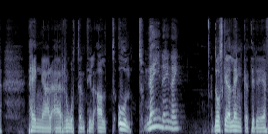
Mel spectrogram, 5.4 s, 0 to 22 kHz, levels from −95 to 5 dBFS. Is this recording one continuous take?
no; 1 cut; at 2.9 s

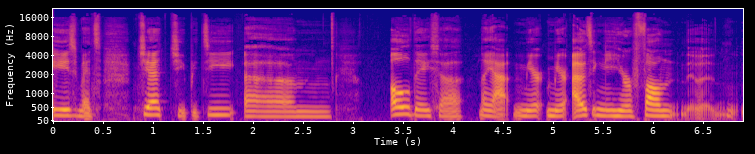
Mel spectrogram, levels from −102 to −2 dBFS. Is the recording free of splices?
yes; 0 cuts

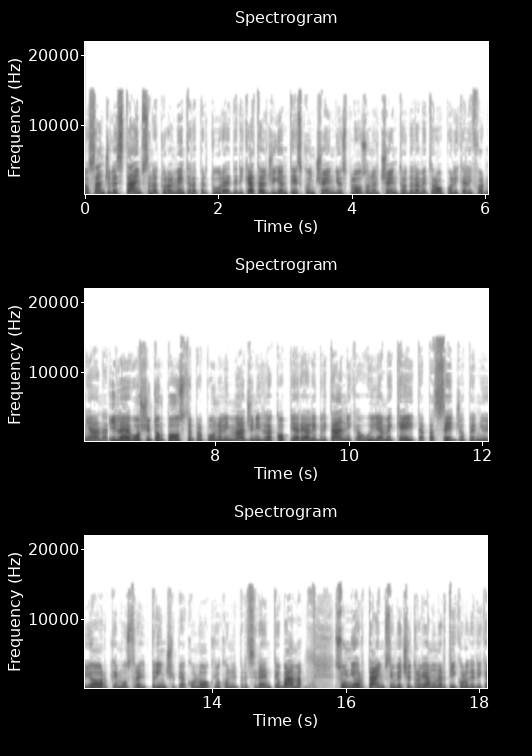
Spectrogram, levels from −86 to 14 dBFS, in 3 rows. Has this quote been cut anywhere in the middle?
yes; 1 cut; at 6.4 s

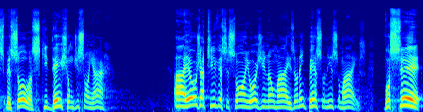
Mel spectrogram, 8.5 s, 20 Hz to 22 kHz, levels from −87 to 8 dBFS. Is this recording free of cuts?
no; 1 cut; at 7.5 s

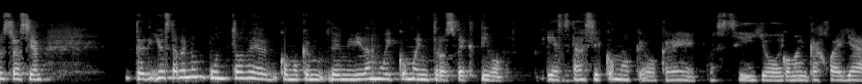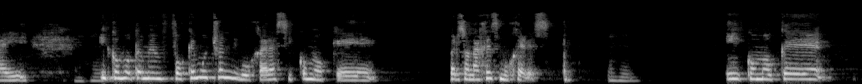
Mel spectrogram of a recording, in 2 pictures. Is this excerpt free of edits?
no; 1 cut; at 7.8 s

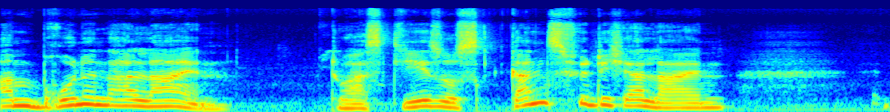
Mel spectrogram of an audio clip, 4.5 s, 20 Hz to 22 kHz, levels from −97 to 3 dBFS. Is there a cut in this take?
yes; 1 cut; at 1.6 s

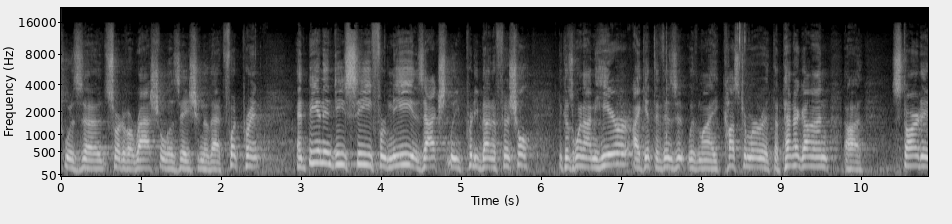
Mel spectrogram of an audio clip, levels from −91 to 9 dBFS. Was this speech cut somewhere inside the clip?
yes; 1 cut; at 9.7 s

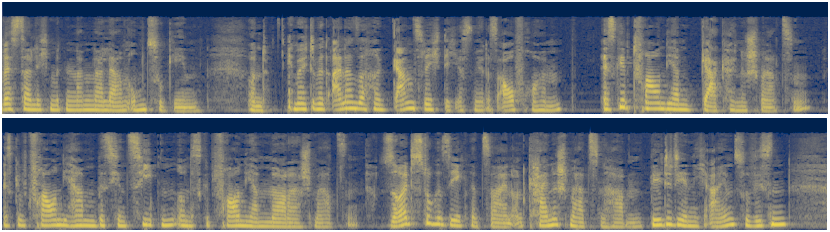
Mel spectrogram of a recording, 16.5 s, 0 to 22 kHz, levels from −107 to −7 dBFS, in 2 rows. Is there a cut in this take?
yes; 2 cuts; at 2.4 s, 12.0 s

